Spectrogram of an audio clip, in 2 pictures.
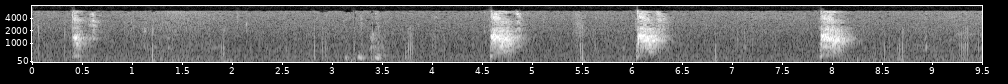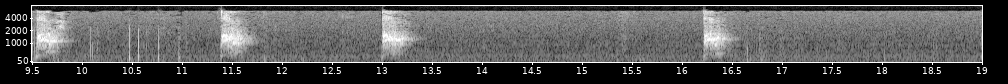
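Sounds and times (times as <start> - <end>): dog barking: 0.4 - 0.7, 4.6 - 5.0, 6.0 - 6.5, 7.9 - 8.3, 9.5 - 9.9, 11.4 - 11.8, 13.0 - 13.4, 16.2 - 16.6.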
